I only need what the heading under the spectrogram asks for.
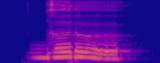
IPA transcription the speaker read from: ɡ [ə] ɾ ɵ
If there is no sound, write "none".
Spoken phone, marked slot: ə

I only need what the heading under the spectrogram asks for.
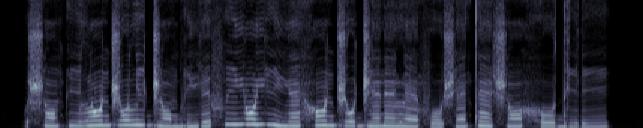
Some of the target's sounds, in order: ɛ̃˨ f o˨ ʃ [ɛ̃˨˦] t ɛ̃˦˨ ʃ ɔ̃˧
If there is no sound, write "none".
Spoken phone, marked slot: ɛ̃˨˦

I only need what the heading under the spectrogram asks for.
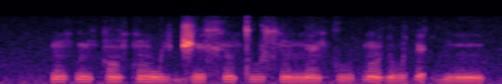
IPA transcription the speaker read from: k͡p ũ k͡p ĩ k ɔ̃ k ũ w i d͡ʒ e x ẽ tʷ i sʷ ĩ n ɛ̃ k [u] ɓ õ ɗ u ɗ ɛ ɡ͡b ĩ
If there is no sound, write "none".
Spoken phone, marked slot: u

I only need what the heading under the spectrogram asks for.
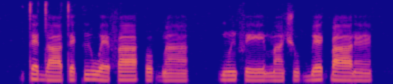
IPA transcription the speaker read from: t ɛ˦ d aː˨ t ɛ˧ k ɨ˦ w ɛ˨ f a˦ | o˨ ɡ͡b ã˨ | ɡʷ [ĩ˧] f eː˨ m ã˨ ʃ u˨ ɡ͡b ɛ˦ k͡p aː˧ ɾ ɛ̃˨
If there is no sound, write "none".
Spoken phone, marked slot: ĩ˧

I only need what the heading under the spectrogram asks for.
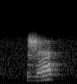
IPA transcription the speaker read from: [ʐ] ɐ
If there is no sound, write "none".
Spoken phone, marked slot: ʐ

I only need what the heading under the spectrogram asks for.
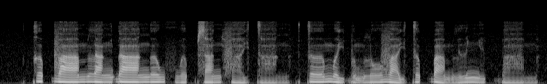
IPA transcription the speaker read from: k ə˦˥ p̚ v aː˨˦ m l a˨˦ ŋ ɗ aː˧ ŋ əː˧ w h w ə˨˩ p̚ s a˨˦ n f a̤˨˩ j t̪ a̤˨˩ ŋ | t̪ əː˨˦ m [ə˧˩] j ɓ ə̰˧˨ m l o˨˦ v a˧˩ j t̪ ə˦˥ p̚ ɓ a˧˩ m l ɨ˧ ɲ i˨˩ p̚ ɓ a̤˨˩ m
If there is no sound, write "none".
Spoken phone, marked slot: ə˧˩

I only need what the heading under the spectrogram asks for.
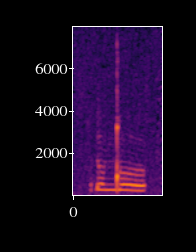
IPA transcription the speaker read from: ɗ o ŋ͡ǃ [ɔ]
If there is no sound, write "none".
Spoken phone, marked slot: o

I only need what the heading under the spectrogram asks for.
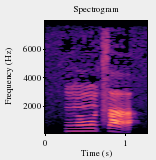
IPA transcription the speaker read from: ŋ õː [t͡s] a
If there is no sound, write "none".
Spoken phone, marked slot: t͡s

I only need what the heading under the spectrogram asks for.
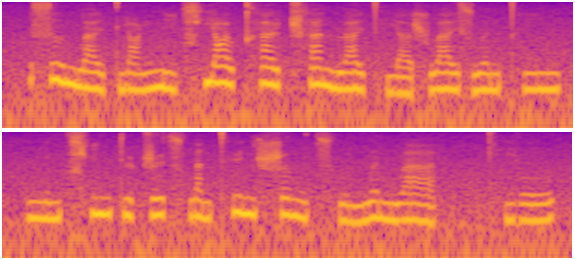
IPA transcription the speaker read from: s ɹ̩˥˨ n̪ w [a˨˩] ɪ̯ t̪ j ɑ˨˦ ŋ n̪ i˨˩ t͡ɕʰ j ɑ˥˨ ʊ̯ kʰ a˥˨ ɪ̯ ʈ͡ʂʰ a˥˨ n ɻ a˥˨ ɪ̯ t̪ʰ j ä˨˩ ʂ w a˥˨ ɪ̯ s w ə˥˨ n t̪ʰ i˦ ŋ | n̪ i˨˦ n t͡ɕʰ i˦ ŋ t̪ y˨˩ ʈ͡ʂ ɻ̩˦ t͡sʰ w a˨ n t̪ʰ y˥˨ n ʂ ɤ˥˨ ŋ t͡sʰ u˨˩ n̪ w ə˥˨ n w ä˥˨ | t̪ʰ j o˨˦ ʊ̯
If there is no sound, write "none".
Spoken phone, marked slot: a˨˩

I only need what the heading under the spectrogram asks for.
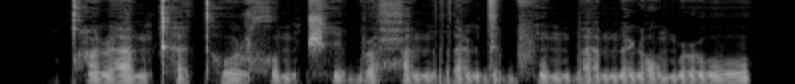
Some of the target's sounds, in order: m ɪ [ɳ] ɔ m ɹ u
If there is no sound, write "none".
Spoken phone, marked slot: ɳ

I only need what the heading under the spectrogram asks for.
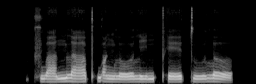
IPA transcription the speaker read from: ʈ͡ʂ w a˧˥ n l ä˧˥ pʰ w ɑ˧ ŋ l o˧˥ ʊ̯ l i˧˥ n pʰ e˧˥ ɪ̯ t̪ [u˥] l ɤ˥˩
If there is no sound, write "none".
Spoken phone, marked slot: u˧˥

